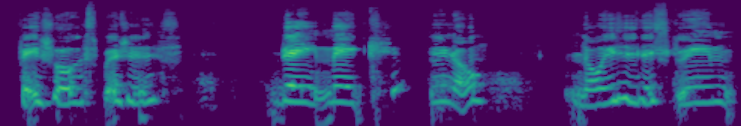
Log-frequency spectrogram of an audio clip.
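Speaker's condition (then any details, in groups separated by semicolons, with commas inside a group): Cerebral palsy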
